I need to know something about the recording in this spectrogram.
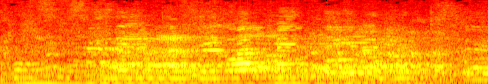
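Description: Several people talking at once: indistinct chatter of a small crowd in a room.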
